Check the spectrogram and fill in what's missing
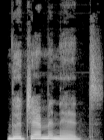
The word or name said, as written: Geminids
